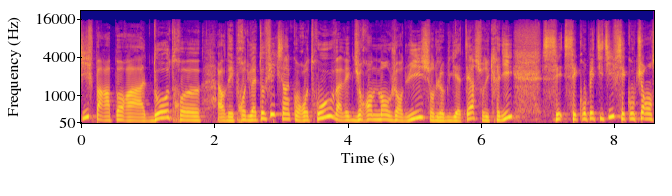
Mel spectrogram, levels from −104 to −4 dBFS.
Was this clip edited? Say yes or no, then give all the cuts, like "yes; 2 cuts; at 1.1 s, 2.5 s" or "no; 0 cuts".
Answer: no; 0 cuts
